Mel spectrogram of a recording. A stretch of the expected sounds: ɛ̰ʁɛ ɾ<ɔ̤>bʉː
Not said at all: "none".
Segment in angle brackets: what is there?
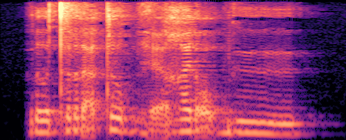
ɔ̰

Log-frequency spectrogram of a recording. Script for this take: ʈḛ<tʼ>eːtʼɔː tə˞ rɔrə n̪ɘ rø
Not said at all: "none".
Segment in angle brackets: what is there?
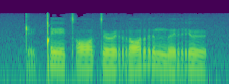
ǃ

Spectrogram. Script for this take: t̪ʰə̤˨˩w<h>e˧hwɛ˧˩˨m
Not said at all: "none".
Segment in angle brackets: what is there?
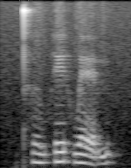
h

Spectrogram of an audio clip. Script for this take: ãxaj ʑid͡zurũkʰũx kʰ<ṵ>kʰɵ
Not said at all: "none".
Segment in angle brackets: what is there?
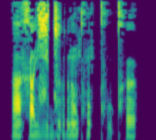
ṵ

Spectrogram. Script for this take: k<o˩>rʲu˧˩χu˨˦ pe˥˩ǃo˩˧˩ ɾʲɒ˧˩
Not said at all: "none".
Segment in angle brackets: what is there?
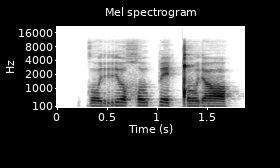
o˩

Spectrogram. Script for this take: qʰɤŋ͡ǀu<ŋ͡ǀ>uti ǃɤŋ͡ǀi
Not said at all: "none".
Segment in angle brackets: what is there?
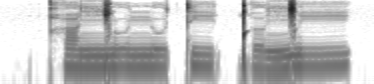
n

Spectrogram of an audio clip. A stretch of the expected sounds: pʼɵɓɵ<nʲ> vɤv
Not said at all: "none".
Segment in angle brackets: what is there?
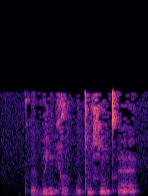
nʲ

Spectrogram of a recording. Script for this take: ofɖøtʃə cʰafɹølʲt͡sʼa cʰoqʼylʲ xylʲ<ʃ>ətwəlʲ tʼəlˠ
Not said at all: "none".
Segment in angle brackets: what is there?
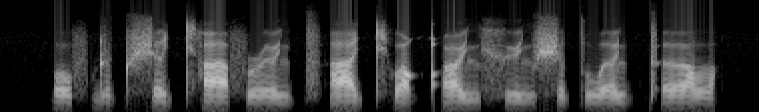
ʃ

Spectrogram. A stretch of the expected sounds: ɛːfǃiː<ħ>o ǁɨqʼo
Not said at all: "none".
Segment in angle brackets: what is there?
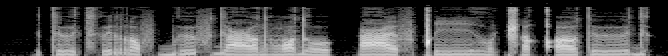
ɦ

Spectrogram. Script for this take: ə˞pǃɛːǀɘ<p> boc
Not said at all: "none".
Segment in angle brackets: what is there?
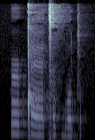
p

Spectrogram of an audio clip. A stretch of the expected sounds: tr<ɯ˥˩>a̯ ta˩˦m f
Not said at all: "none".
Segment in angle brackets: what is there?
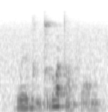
u˥˩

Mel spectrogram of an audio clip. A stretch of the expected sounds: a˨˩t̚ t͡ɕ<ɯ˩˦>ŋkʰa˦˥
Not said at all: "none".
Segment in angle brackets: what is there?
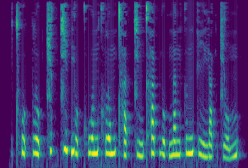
ɯ˩˦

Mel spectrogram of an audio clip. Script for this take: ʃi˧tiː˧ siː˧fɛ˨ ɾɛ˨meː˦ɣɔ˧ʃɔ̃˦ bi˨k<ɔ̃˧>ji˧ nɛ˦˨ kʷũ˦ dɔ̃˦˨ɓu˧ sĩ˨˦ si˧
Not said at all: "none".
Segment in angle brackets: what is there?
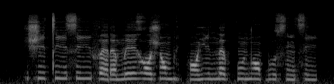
ɔ̃˨˦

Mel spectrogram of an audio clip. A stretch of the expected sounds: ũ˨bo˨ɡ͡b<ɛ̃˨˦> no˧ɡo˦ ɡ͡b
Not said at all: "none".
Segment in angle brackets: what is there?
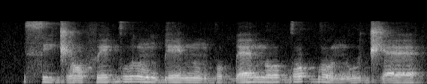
ɛ˨˦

